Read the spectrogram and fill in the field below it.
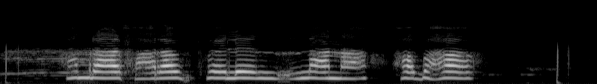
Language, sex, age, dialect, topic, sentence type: Magahi, female, 18-24, Northeastern/Surjapuri, banking, question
